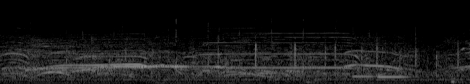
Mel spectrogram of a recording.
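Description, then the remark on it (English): A crowd applauds and cheers for the band after a funk instrumental, a steady wash of clapping mixed with whoops and voices that holds at a fairly even level for a few seconds. “How about a nice round of applause for the band so far?”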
